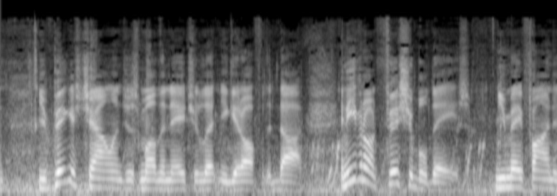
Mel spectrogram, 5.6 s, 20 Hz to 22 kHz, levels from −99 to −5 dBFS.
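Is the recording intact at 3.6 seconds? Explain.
Yes, the audio is intact at 3.6 seconds, with no fault to be heard at that moment.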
